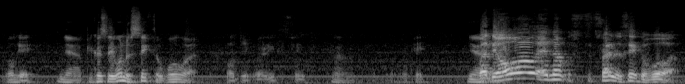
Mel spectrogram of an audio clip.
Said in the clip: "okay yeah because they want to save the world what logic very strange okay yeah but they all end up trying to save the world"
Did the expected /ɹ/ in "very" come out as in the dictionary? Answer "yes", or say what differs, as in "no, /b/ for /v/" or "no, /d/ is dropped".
no, /l/ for /ɹ/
